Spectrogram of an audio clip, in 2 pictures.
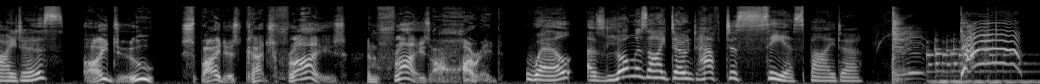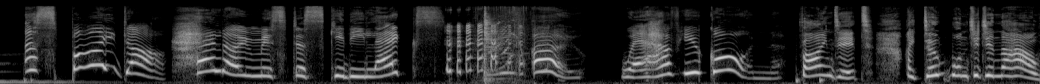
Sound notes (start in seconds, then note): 8.4 screams; 14.8 giggling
